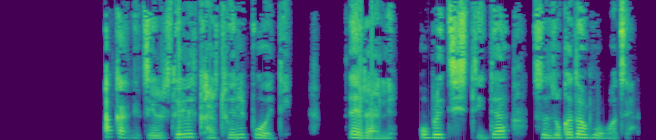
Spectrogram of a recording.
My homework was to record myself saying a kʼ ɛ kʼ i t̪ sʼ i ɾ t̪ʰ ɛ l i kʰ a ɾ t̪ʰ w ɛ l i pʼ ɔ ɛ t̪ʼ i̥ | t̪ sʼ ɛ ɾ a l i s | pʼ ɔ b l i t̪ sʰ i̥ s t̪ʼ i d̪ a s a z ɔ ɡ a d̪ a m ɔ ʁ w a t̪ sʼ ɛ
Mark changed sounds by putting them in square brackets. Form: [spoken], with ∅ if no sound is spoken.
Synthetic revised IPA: a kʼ [a] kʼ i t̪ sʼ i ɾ t̪ʰ ɛ l i kʰ a ɾ t̪ʰ w ɛ l i pʼ ɔ ɛ t̪ʼ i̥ | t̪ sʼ ɛ ɾ a l i [∅] | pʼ [u] b l i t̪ sʰ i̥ s t̪ʼ i d̪ a s a z ɔ ɡ a d̪ a m ɔ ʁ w a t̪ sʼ ɛ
